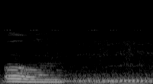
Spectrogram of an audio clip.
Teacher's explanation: ओम तीन मात्रा का स्वर है।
